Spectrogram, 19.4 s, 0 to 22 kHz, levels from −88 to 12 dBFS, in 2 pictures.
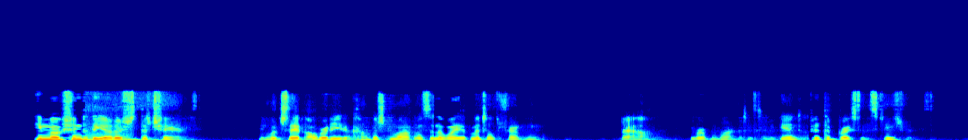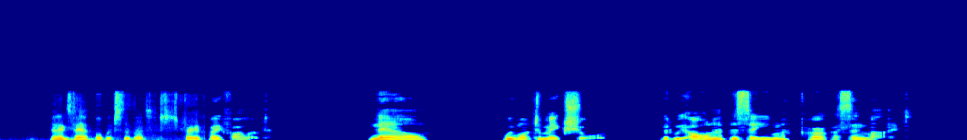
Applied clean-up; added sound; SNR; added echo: neural mask model DeepFilterNet 3.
